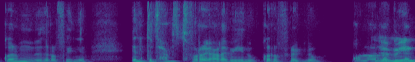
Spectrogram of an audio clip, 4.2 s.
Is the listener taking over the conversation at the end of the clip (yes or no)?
yes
